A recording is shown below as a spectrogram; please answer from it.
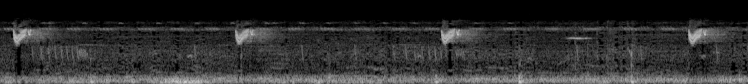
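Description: Savanna Nightjar giving four sharp, high, buzzy 'tsweep' notes, one about every two seconds, over a low rumble and a faint steady high hiss.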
